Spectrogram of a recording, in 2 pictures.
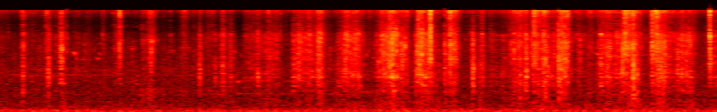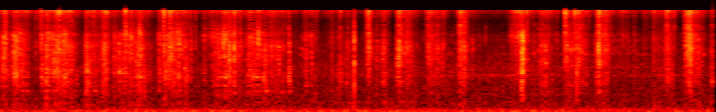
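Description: Long-handled iron rake dragged and chopped through dry, cloddy soil: irregular scrapes and crunches with small knocks of clods, several a second.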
